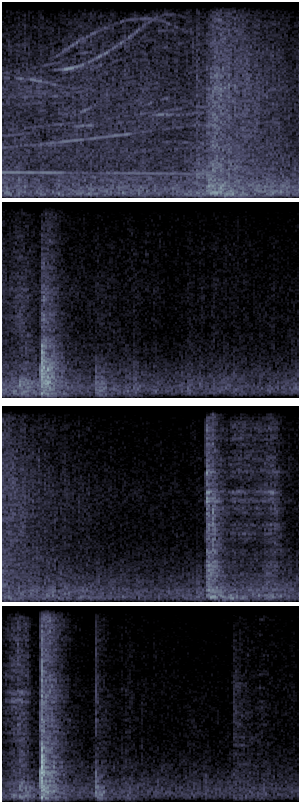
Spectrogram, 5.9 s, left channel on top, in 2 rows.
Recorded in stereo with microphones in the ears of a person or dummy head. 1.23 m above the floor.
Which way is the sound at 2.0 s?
55° right (ahead or behind).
